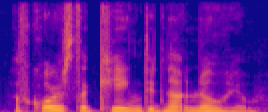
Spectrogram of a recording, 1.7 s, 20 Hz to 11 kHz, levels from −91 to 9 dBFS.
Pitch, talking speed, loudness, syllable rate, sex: 200 Hz, 285 wpm, -18 LUFS, 6.1 syllables/s, female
